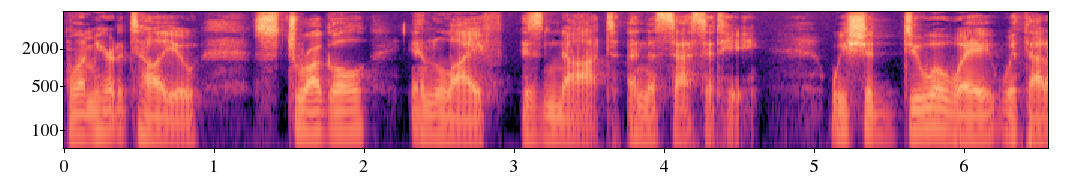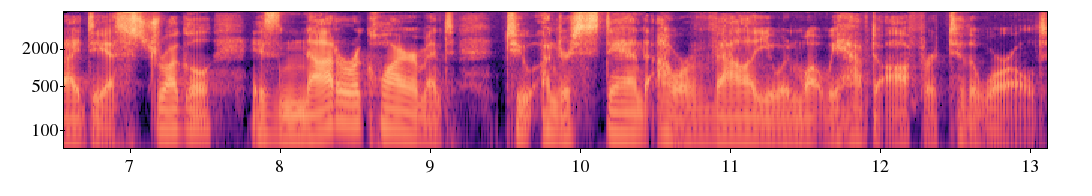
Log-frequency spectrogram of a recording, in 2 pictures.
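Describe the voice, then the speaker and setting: Lively intonation at a moderate pace from a man whose very deep, low voice carries vocal fry. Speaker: minister. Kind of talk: spiritual talk.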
